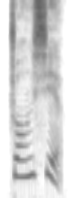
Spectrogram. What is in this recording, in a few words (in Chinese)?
"装卸", Chinese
